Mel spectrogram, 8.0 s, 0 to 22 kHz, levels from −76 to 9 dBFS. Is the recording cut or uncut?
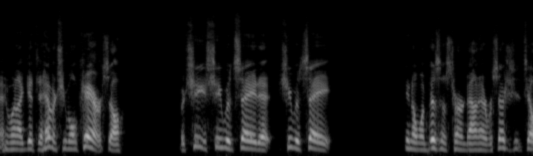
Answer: uncut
